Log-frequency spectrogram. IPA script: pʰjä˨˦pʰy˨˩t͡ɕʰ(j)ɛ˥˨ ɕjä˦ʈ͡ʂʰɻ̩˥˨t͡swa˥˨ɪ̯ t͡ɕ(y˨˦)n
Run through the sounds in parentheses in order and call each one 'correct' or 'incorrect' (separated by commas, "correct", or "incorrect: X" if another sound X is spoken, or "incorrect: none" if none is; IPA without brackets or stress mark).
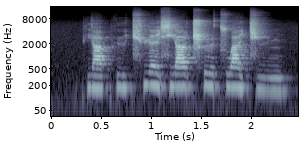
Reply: incorrect: ɥ, incorrect: y˨˩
